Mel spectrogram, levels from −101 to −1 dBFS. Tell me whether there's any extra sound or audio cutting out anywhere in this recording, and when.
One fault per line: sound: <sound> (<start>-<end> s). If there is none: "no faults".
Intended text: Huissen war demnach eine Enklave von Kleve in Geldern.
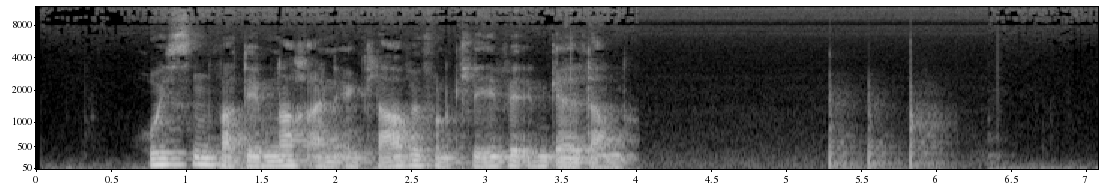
sound: thud (5.3-6.2 s)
